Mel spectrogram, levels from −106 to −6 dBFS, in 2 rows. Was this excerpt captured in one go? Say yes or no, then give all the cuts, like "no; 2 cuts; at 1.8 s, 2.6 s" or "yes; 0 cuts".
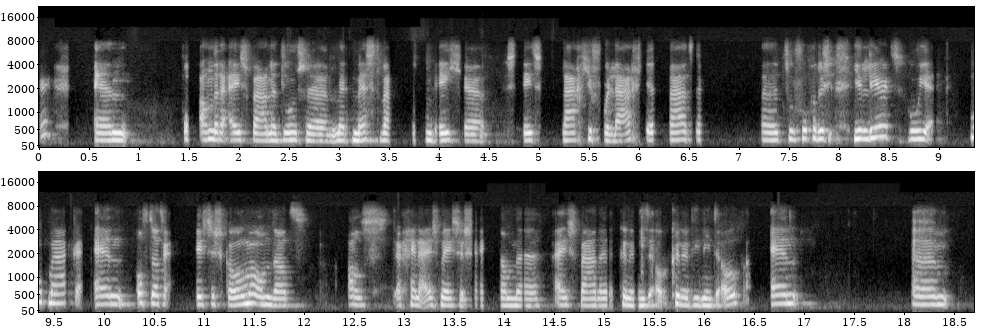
no; 2 cuts; at 9.8 s, 16.5 s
